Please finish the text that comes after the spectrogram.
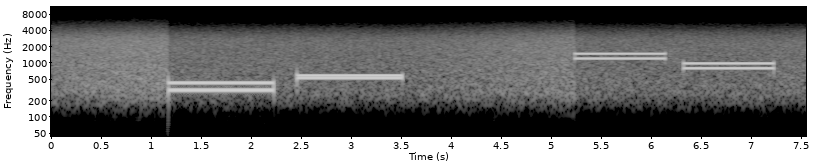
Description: Aircraft SELCAL, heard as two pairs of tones, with radio static. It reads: AD-FG QS-KM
